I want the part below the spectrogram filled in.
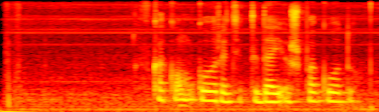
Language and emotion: Russian, neutral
